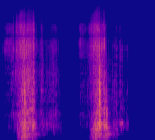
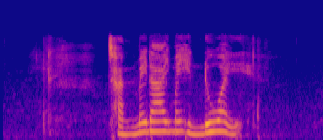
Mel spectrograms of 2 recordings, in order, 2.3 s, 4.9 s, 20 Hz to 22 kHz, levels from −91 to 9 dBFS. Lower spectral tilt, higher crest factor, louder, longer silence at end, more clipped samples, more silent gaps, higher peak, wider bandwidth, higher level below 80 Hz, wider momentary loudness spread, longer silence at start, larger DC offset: second, -2 dB/octave vs -4 dB/octave; first, 34 dB vs 18 dB; second, -34 LUFS vs -21 LUFS; second, 0.5 s vs 1 s; neither; first, 0.94-1.11 s vs none; about the same, -6 dBFS vs -6 dBFS; first, 18.5 kHz vs 8 kHz; second, -78 dBFS vs -64 dBFS; second, 18 LU vs 24 LU; second, 0.05 s vs 0.7 s; neither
